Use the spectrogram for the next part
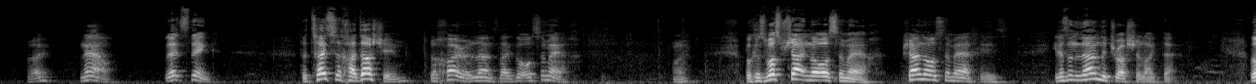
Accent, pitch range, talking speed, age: British, 160-245 Hz, 150 wpm, 30-49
